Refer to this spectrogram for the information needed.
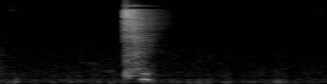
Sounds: Sneeze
